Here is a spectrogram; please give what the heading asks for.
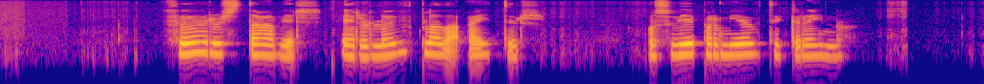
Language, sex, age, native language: Icelandic, female, 20-29, Icelandic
